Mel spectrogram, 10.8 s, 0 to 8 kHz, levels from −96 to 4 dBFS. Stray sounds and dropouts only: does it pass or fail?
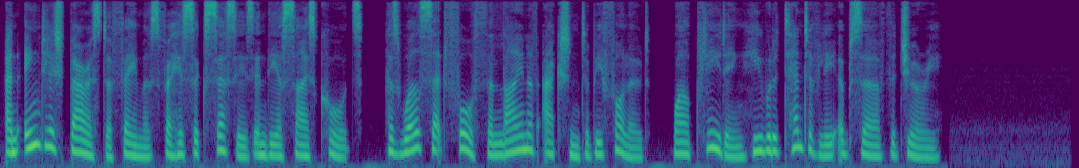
pass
